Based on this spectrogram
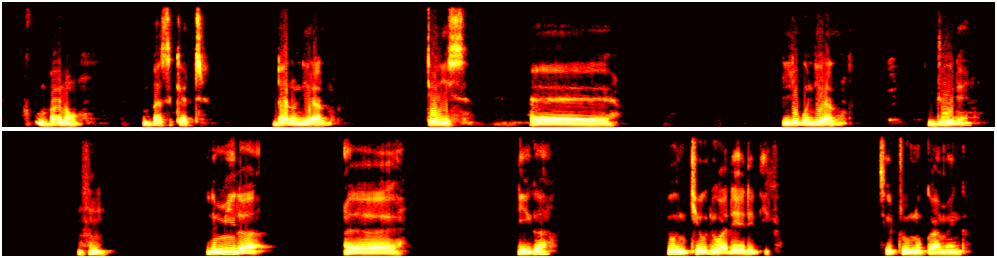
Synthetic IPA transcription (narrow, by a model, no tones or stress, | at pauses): balɔn | baskɛt | daɗɔndiɾal | tenis | ɛ | lːiɓɔndiɾal | d͡ʒuːɗɛ | h | iɗɔmiːla | ɛ | ɗiːka | ɗiwonkewɗḭwaɗɛːdɛ̰ɗiːkḁ | sḭɾtṵnokːa̰mɛŋkḁ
